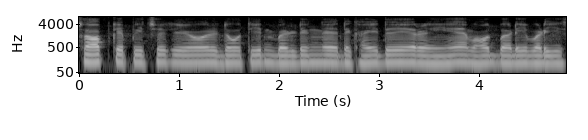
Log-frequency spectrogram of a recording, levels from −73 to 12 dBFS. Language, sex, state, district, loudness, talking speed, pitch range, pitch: Hindi, male, Uttar Pradesh, Lalitpur, -21 LUFS, 185 wpm, 120-125 Hz, 120 Hz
